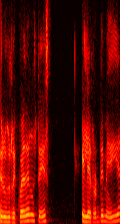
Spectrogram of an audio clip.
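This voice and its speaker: A woman speaks with a strong Santander Colombian accent. Her voice has a medium pitch and a dark, mellow tone. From Colombia, Santander. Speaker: university lecturer. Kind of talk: lecture. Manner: fast.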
